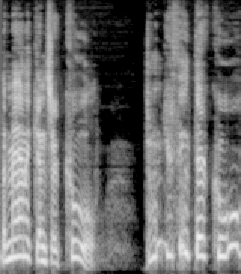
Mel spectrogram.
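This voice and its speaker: A man puts on a character voice, pitched extremely high with very wide swings. He keeps a moderate pace on a very clean recording with a silent background. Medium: read story.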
